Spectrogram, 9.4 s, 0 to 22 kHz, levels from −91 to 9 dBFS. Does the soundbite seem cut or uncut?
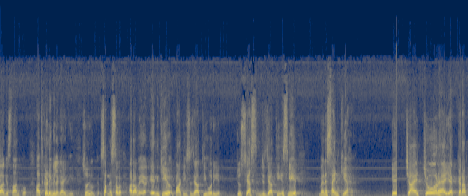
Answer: cut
